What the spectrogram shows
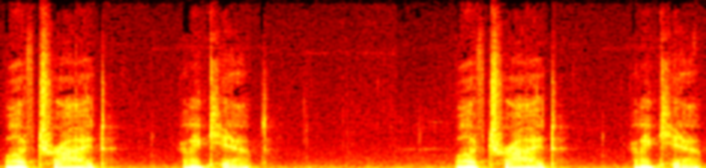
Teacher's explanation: even though she goes up, we can see that we have the tried and we have the can't stressed.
